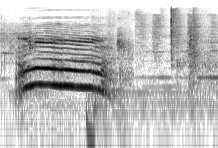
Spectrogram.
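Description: A single high-pitched, drawn-out vocal call lasting about a second and falling away at its end, followed by a few faint clicks.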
